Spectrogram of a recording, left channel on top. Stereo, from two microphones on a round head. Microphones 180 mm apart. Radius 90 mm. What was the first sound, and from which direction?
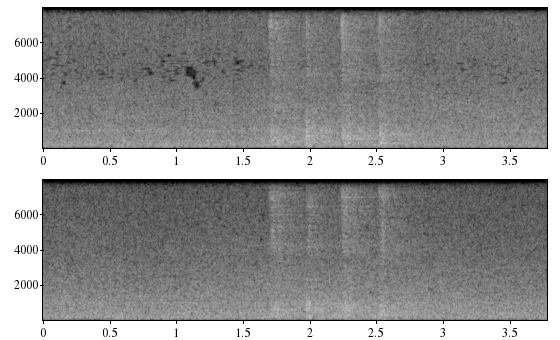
Running footsteps, 30° left (ahead or behind).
